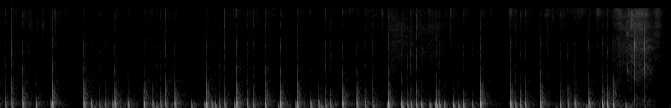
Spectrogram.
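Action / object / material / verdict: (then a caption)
tap / round cork coaster / cork / none. Fingertips tap and scratch a solid, round cork coaster, producing dozens of quick, dull, low-pitched taps in an uneven rhythm with almost no ring. Near the end, a brief, soft, scratchy rustle is heard.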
